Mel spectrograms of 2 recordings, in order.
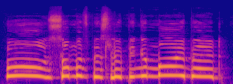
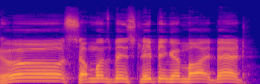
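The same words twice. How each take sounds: First: High Mummy Bear voice; a surprised mother bear, pitched up high. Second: Said in the usual way. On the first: Acted. Mummy Bear's line.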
